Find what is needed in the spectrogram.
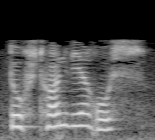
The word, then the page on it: Durscht hàn wie e Ross: Bas Rhin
